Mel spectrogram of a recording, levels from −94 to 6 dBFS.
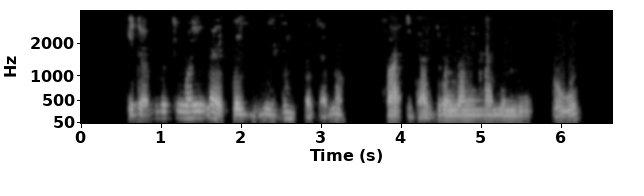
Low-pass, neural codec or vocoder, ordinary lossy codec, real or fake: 3.6 kHz; none; none; real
